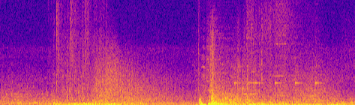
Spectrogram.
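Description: Shells explode with heavy thuds.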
